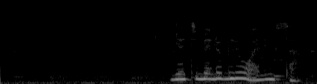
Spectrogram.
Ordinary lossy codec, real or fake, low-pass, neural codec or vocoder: none; fake; 7.2 kHz; vocoder, 44.1 kHz, 128 mel bands every 512 samples, BigVGAN v2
